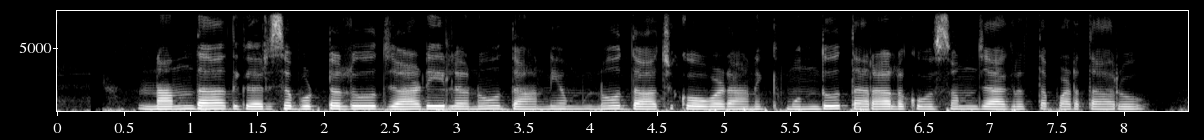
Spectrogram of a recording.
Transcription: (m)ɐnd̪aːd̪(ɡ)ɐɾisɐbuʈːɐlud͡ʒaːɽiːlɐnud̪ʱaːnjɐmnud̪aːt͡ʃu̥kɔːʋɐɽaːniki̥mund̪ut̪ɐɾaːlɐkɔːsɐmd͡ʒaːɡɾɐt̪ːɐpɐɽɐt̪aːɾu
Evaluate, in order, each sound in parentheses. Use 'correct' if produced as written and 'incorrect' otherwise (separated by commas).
incorrect, correct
